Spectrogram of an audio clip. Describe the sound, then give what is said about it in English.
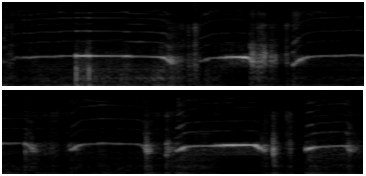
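Dogs in a video bark and bay in long, drawn-out howling calls that repeat one after another, with a few sharp barks mixed in, steady, with no talking. “Wait, what? What are the dogs?”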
